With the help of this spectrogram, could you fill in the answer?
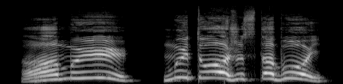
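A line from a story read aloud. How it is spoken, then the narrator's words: Male shout. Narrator (Russian): закричал Чубаров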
